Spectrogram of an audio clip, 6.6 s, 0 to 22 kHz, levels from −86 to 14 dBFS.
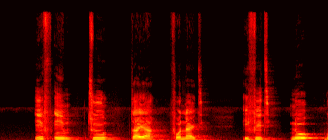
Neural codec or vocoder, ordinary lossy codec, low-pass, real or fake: none; none; none; real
